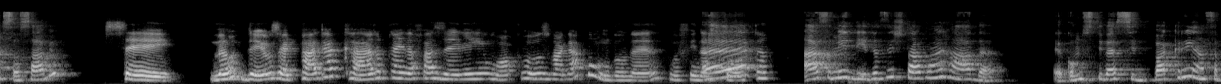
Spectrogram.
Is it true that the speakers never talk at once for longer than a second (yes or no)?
yes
